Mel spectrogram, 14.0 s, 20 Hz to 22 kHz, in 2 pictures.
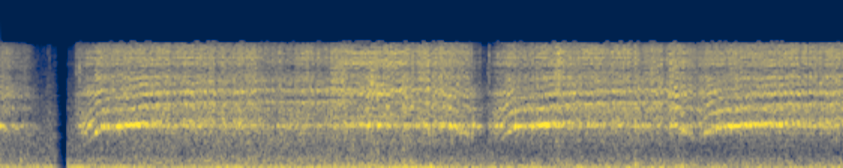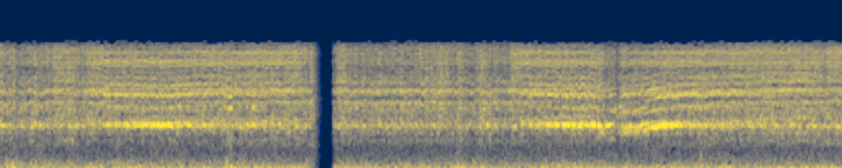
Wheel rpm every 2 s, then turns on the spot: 90, 150, 110, 140, 160, 160, 150.
none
